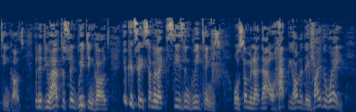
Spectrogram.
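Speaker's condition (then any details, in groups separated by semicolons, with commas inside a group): No condition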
